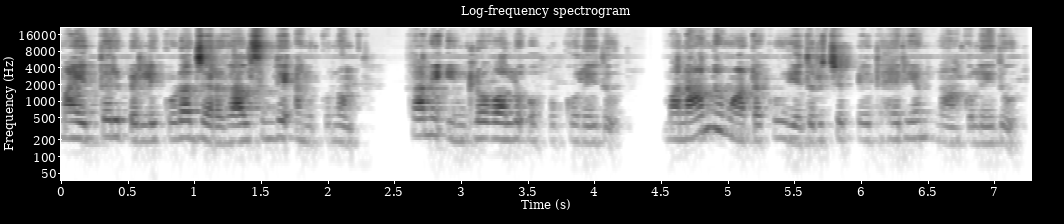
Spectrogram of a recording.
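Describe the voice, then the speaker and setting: A woman voicing an ailing middle-aged wife who speaks quietly in a trembling, tearful voice. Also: mid-range voice, steady tone, brisk, roomy sound, slight background noise, lightly acted.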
